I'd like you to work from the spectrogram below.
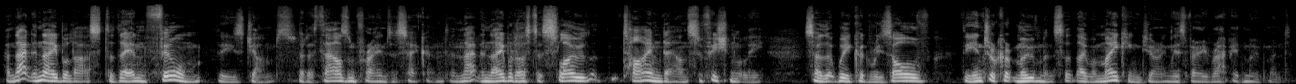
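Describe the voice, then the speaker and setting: A man giving measured expert explanations as an interviewed scientist. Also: mid-range voice, breathy edge, no room sound.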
